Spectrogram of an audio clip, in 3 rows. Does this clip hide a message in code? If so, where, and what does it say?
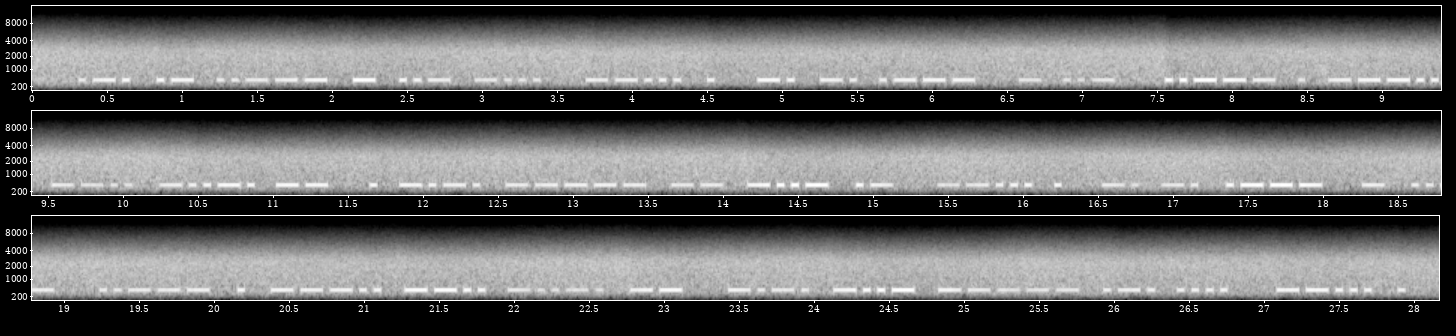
Yes: Morse code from 0.2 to 28.0 s, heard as a keyed tone, hand-sent with a paddle, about 25 wpm, 450 Hz, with heavy radio static. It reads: RA2TUB 7E NNJ TU 2E8Z/M EC0MXA 7E NNJ TU 2E8Z/M CX0RH 7E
